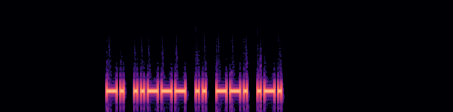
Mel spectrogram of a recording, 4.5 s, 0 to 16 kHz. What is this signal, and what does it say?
Morse code, heard as a keyed tone, about 36 wpm, 700 Hz. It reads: N2IGR
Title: USA Call Signs - 5 Characters - Repeated 2x - 35wpm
